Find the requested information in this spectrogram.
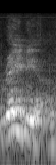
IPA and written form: ˈreɪdiəʊ (radio)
